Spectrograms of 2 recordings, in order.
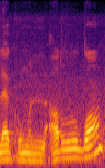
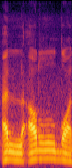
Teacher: ra yang berharakat sukun sedangkan huruf sebelumnya itu ada harakat fathah, maka dia ditebalkan bacaan ra-nya ya. Ra sukun ketika huruf sebelumnya berharakat fathah maka dia ditebalkan bunyi ra-nya ya. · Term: ra tafkhim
